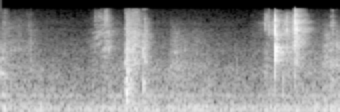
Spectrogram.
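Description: Quiet room with two brief soft rustles of paper cross-stitch pattern leaflets being handled, one just under a second in and a short cluster near the end.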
